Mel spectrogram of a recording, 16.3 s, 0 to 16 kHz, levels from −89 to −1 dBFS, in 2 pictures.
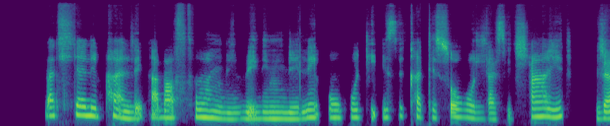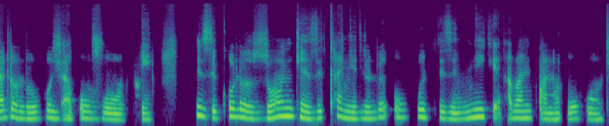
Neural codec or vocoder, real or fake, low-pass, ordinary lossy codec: codec, 44.1 kHz, 2.6 kbps, DAC; fake; 14.4 kHz; AAC, 96 kbps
